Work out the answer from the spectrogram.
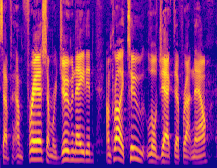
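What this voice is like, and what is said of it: Out of breath, excited. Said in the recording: “I'm out of breath because I'm so jacked up”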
